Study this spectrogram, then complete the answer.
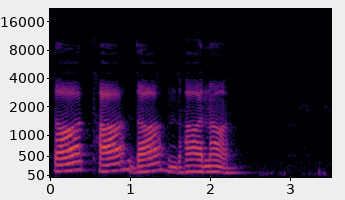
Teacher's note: त वर्ग का उच्चारण स्थान क्या है? दंत है। जिह्वा दंत को स्पर्श करती है।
